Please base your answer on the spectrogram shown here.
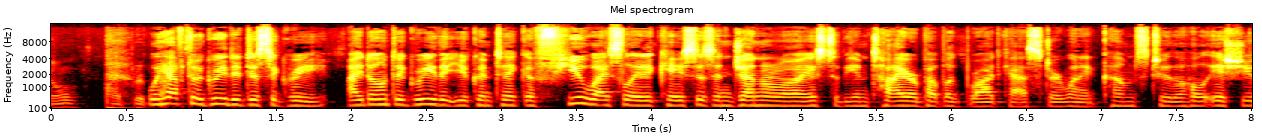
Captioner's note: speaking French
